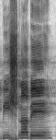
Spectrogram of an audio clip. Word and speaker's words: বিষ্ণবে: পূজাপাঠ করেছেন তারা বুঝবেন একজন মূর্খ ব্যক্তি উচ্চারণ করে ওম বিষ্ণায় নমহ কিন্তু বিষ্ণায়ও হয় না সঠিক উচ্চারণ হচ্ছে ওম বিষ্ণাবে নমহ।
